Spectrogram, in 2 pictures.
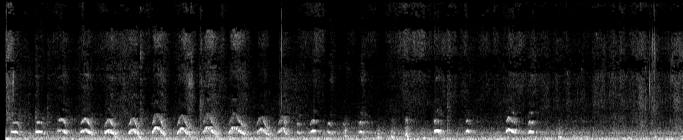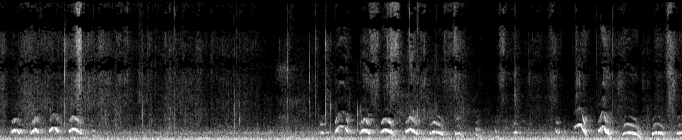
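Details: Young male Tiny Poodle giving soft, high-pitched whimpering yips in quick clusters, with pauses between the bursts, over faint room noise.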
